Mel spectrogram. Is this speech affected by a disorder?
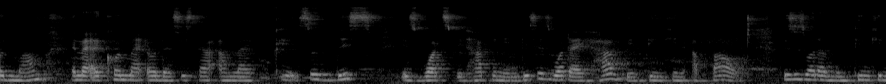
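No.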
